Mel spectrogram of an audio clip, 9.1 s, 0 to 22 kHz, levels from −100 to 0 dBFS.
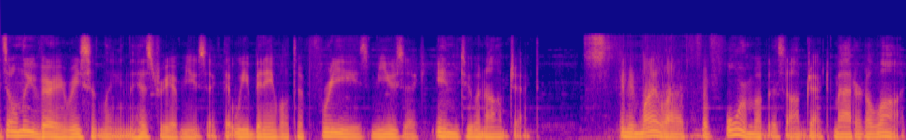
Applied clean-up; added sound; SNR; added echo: neural separator model SepFormer DNS4.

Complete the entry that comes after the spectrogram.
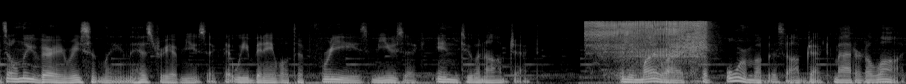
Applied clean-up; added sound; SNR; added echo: none; Squeak; 0 dB; none.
